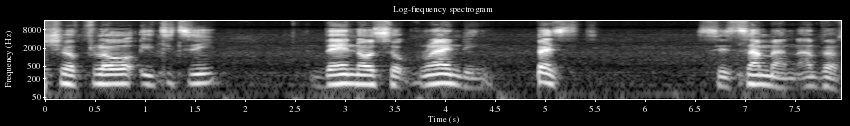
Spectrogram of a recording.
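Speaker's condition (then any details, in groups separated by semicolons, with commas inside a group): Neurological disease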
